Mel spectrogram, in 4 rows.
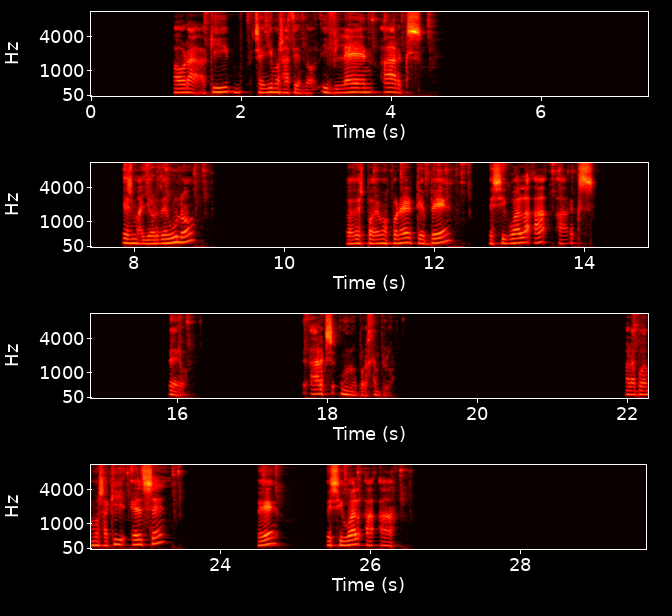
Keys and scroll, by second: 0.4-4.7 typing, 7.4-8.9 typing, 9.8 Return, 10.4 Tab, 11.1-16.9 typing, 17.6 Escape, 18.3-19.7 typing, 19.7 Escape, 21.5-23.2 typing, 24.5-27.4 typing, 26.3 Escape, 29.3 typing.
